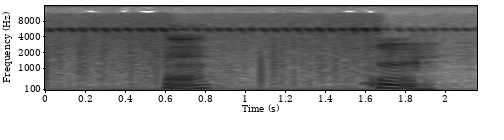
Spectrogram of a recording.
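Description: Crickets chirring steadily in a high, rapidly pulsing trill, with two short spoken words from a man over it.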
